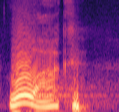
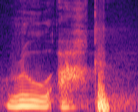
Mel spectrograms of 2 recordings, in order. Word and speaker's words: ruach: Ruach, pronounced like that, ruach, is the Hebrew word for spirit, or breath, or wind. And when you say it, you certainly use your breath and your lungs.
